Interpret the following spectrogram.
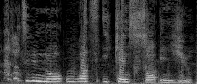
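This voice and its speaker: Loud mocking village girl, high swoopy voice, noisy bg. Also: big pitch swings, a little slow. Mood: scornful. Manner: loud, scornful and taunting. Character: sharp-tongued young village woman, bold and mocking. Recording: noisy background.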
